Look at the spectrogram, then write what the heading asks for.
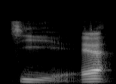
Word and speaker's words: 姐: Okay, ji plus ye gives jie. Okay, and then the third tone. Are you sure? 姐.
